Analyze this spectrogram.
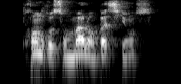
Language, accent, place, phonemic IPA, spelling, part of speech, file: French, France, Lyon, /pʁɑ̃.dʁə sɔ̃ ma.l‿ɑ̃ pa.sjɑ̃s/, prendre son mal en patience, verb, LL-Q150 (fra)-prendre son mal en patience.wav
- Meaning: to bear with it, to put up with it, to grin and bear it; to wait patiently for better times; to be patient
